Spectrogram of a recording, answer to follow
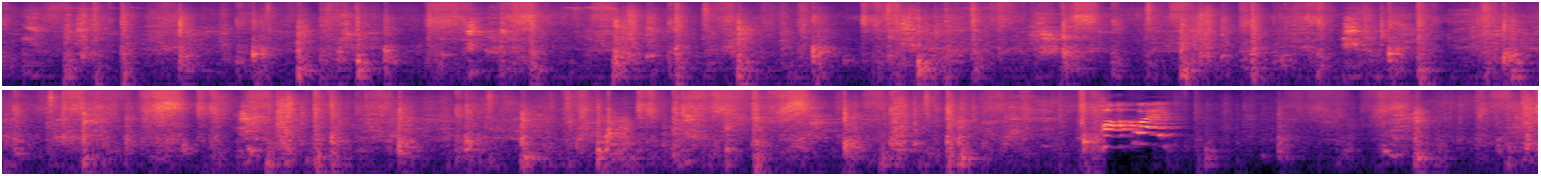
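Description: Irregular thuds and slaps of feet and hands landing on a rubber gym floor as two people do Superman burpees, dropping to the floor and jumping back up.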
